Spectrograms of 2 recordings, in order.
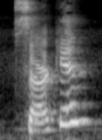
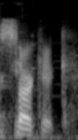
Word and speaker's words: Sarkic: if this area is sarkin i'm pronouncing that right right sorry sarkic sarkic if this area is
